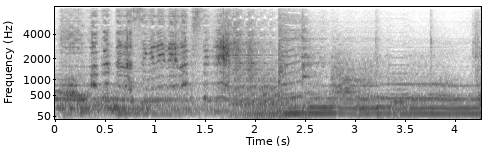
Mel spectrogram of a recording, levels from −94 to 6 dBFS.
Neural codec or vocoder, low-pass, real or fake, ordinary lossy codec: codec, 16 kHz, 0.4 kbps, LongCat-Audio-Codec; none; fake; none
